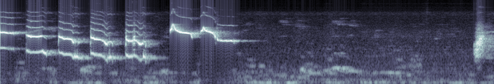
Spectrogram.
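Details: Oriental magpie-robin in energetic 'gacor' song meant to spur other magpie-robins to open their tails: five quick descending whistled notes in rapid succession, then two high wavering whistles that fall away, followed by quiet and a brief harsh note.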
